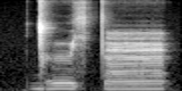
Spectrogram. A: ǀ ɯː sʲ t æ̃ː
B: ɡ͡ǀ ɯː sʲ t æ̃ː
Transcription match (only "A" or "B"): B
